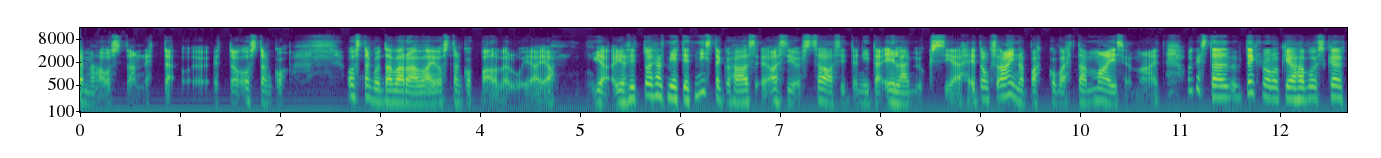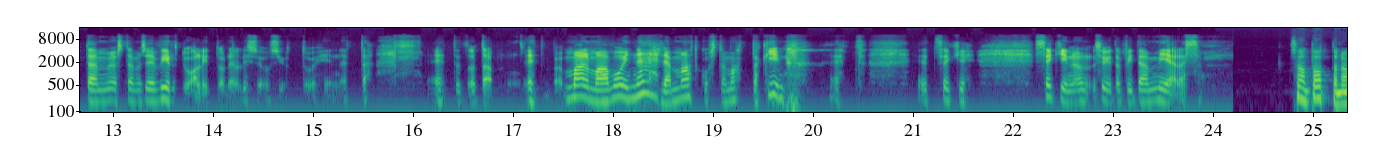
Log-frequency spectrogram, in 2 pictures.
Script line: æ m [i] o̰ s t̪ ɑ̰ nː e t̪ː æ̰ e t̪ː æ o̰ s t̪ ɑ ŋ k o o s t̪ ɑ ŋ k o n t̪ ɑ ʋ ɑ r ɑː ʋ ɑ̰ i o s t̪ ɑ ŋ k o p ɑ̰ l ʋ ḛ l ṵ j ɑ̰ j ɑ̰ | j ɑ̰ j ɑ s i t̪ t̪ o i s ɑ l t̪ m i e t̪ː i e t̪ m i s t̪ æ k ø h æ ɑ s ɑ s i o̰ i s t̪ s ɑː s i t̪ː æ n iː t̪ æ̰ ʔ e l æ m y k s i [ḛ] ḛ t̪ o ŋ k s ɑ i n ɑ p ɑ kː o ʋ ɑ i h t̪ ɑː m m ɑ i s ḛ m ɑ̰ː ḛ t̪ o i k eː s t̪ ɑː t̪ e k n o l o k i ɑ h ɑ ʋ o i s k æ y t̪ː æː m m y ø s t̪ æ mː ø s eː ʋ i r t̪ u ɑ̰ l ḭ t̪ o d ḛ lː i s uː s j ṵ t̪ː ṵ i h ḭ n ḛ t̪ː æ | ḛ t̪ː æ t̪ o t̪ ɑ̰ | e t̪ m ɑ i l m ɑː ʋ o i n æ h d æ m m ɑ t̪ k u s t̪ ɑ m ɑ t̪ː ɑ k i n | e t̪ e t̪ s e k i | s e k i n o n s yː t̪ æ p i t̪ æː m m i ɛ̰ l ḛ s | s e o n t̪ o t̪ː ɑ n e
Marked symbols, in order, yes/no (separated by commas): no, no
